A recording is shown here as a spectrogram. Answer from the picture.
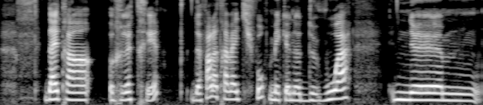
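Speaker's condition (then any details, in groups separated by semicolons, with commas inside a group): Stuttering; meditation practice for some years, found helpful; prolonged sounds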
